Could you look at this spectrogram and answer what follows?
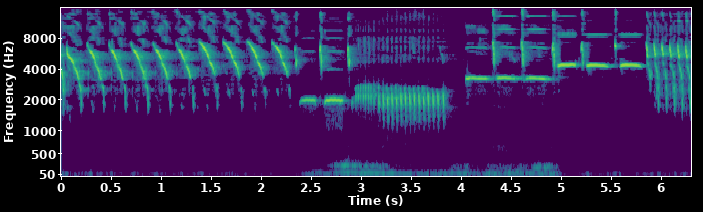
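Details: Canary singing a champion training song for young chicks: rapid series of falling notes, short flat whistles, a buzzy low trill, then long pure whistled tones and a closing rattle.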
